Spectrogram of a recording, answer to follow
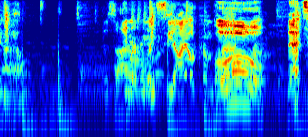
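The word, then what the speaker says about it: Szayel: Do you remember when Sea Isle comes Oh, back?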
